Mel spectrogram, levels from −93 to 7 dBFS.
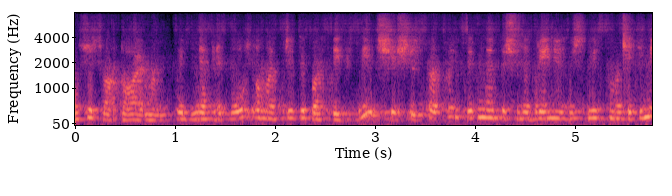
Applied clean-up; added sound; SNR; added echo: neural separator model SepFormer DNS4.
